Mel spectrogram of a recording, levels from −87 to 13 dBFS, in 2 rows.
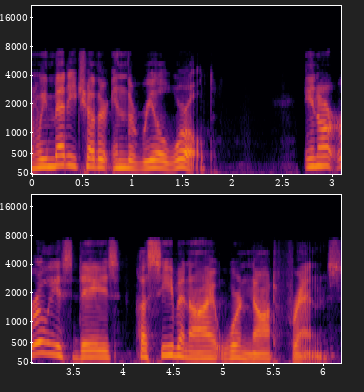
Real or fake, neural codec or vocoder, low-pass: fake; codec, 16 kHz, 4 kbps, FreqCodec, larger model; 7.2 kHz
